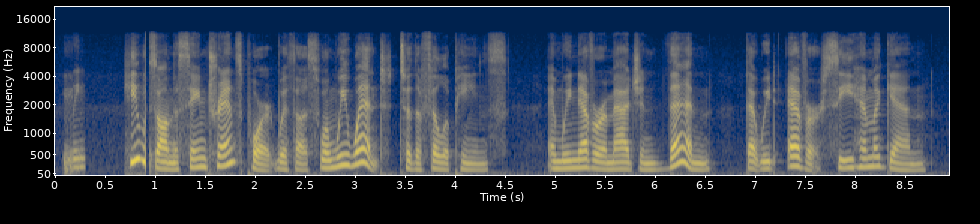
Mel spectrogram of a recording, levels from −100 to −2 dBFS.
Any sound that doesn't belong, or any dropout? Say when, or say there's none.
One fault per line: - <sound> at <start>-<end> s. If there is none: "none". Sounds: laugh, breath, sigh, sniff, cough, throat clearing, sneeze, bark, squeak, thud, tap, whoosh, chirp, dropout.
- laugh at 0.1-0.3 s
- dropout at 0.9-1.0 s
